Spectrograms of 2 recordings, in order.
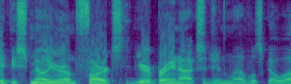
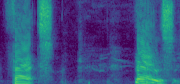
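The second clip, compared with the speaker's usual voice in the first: put-on fats, Boston accent, no r; 4 semitones higher than usual. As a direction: drop the r Boston style, fats. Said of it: "or in his Boston accent".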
